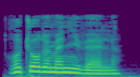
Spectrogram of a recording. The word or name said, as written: retour de manivelle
